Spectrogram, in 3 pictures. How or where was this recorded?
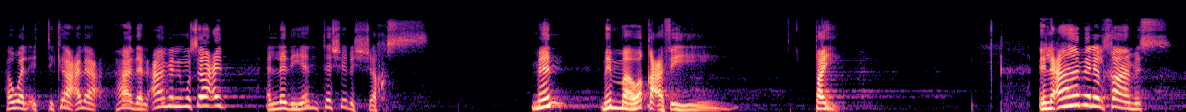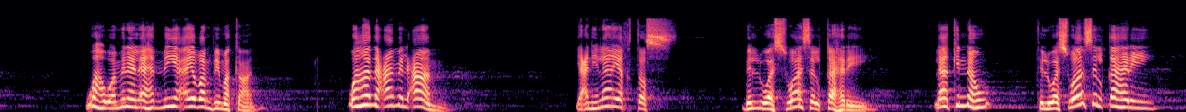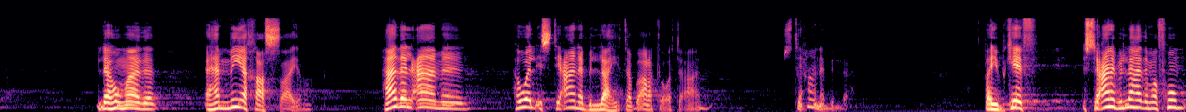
large echoing room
